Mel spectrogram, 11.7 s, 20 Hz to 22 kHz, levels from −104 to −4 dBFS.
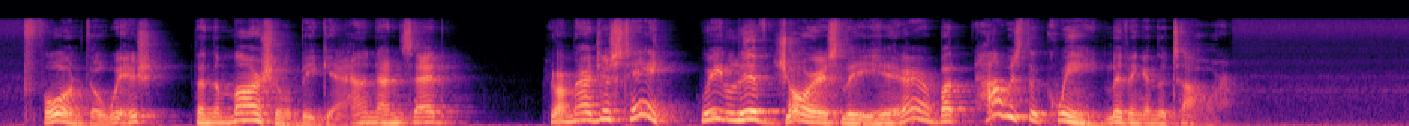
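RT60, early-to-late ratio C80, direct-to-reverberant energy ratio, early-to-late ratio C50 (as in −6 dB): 0.60 s, 17.5 dB, 11.0 dB, 13.5 dB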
